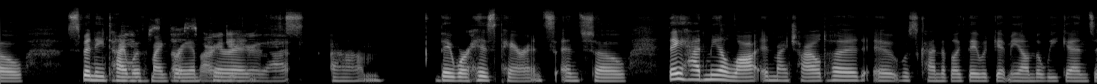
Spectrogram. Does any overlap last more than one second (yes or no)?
yes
